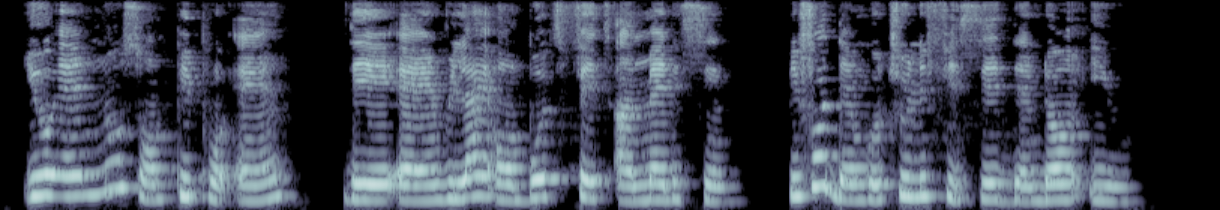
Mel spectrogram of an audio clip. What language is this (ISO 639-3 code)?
pcm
